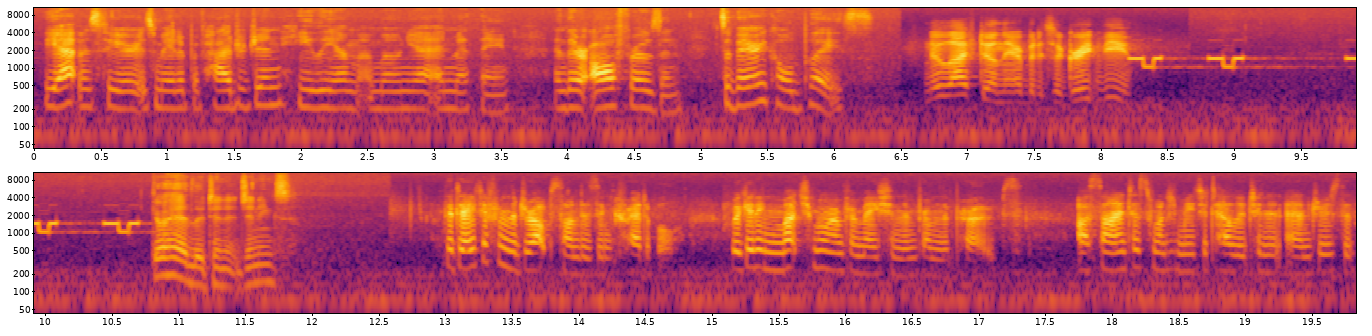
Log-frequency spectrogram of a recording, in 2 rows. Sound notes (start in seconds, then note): 7.8 intercom signal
